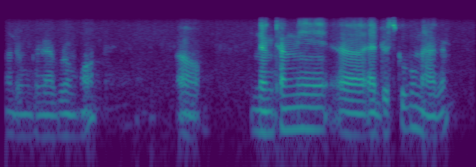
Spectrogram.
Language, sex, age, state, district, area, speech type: Bodo, male, 18-30, Assam, Kokrajhar, rural, conversation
